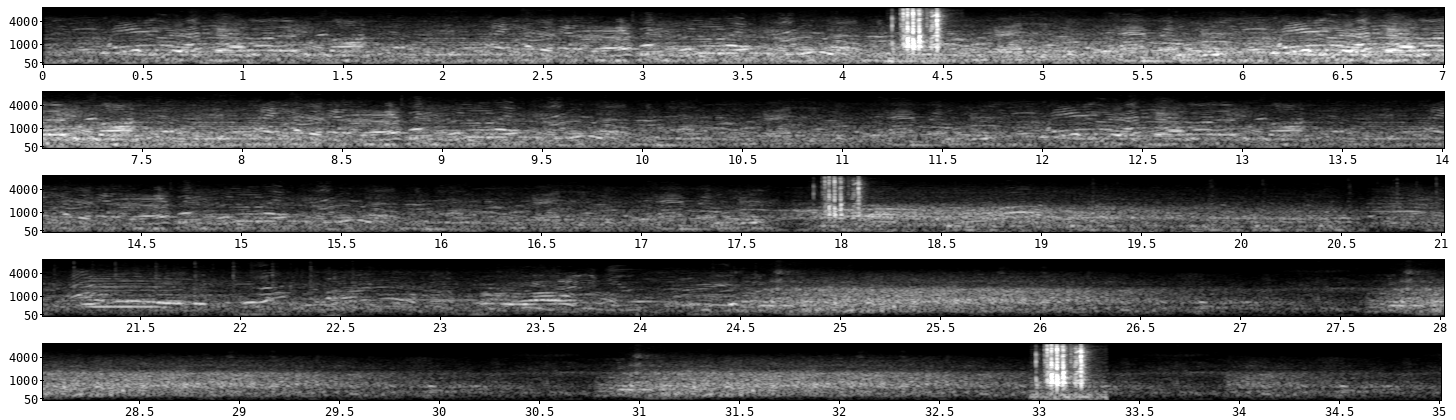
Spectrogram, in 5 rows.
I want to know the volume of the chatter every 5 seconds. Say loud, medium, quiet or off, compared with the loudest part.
loud, loud, medium, medium, medium, medium, medium.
